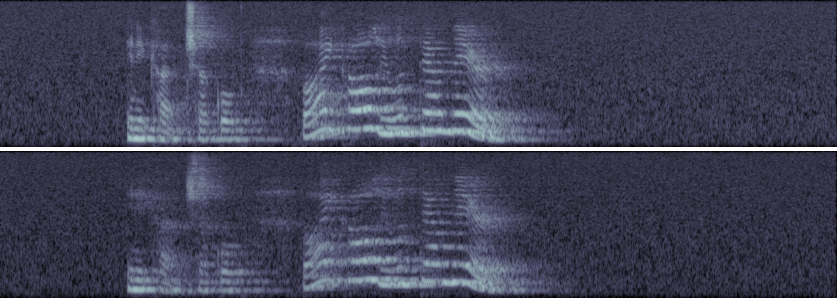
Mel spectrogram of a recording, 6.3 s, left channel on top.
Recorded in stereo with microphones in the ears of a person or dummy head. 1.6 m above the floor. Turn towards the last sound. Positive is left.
turn(degrees=15)  # may be behind; listen again after turning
